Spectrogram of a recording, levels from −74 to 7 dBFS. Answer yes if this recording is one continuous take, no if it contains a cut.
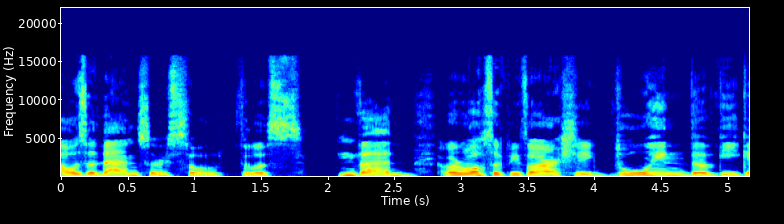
no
